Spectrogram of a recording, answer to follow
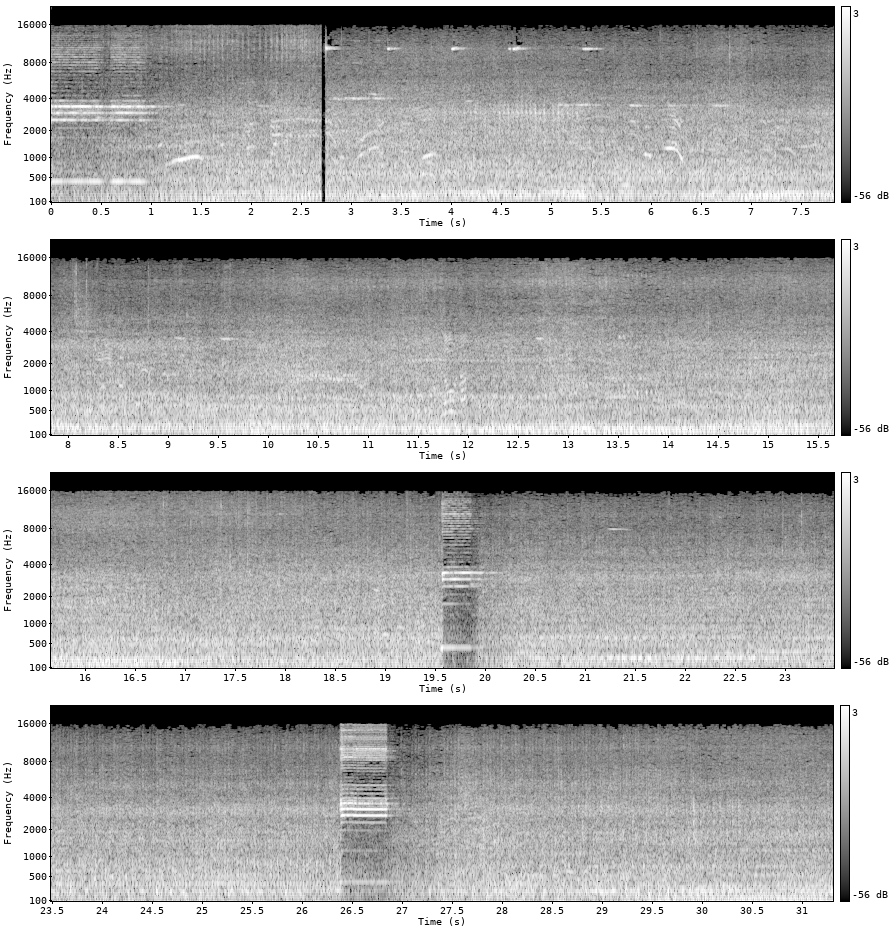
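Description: Street traffic: engines of auto rickshaws, a small truck and scooters running as they drive through a waterlogged road, with a vehicle horn honking at the start and short horn toots twice later on.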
